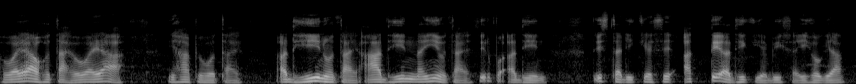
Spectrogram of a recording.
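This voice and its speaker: With a mid-range, slightly mellow voice, a man teaches exam prep by working through spelling questions on screen. He goes over each word slowly while explaining it.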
